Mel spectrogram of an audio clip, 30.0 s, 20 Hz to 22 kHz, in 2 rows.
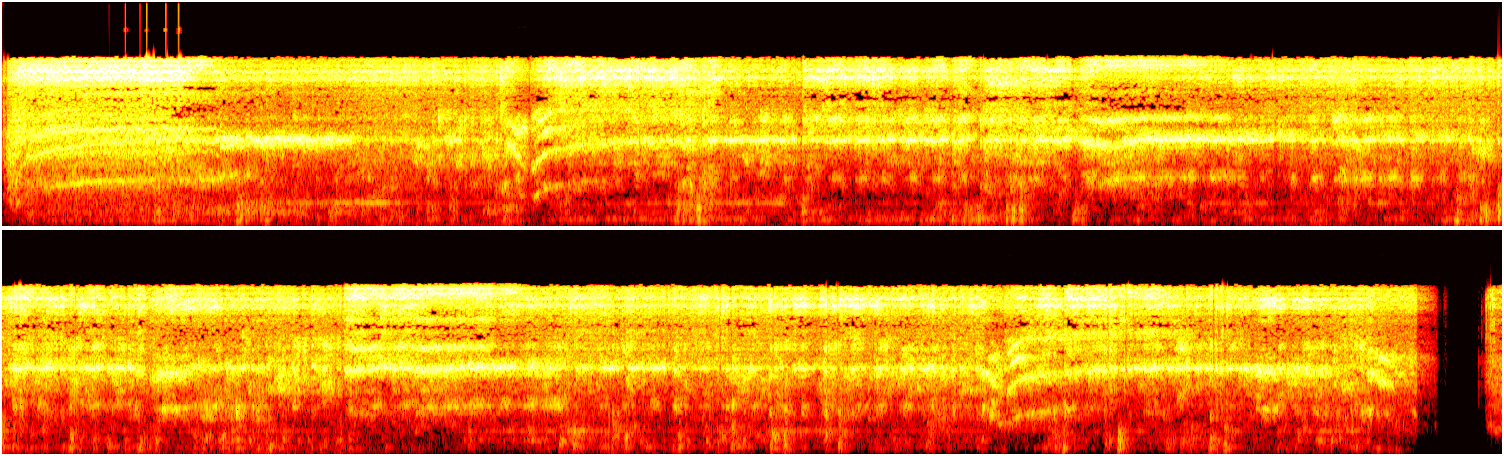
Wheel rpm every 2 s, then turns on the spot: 160, 220, 200, 230, 230, 230, 230, 230, 230, 230, 230, 230, 210, 230, 90.
none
